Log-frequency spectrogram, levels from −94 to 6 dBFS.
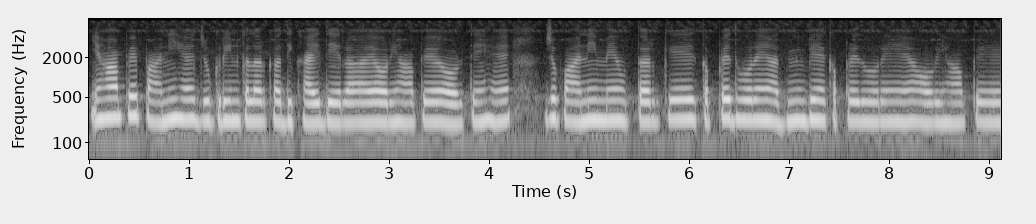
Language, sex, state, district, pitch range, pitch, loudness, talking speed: Hindi, female, Chhattisgarh, Raipur, 210-225 Hz, 215 Hz, -14 LUFS, 235 wpm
